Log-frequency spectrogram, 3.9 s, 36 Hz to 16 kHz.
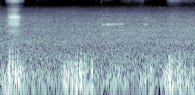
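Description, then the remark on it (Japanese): Strong, strengthening wind buffets the microphone outdoors at about 21°C in a continuous low rumble, swelling in loud gusts around the start, middle and end, with a hissing, rustling wash above it and no voices. “風の音がちょっとボーボーしてるでしょうかねもう風ちょっと強くなってきたので”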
